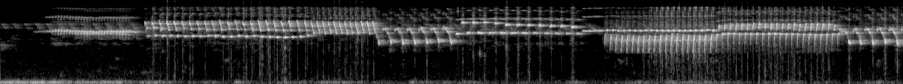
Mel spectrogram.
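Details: Canary in full, long rolling song, used as a tutor recording to prompt other canaries to sing: rapid trills switching pitch every second or so, high and bright, one trill sliding down before louder, buzzier rolls take over.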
